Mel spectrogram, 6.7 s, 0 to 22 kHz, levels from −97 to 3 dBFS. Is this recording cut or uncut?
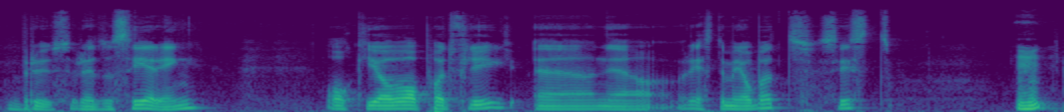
uncut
